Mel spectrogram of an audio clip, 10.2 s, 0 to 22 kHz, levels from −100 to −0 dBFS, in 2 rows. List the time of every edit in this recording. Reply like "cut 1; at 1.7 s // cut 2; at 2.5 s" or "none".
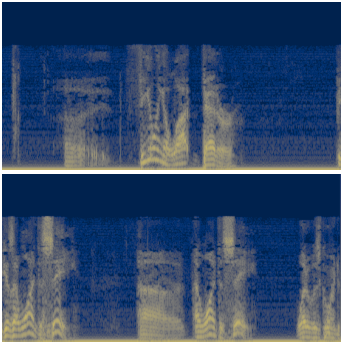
none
